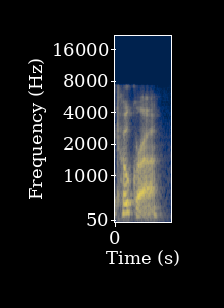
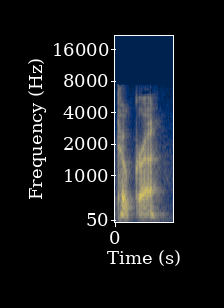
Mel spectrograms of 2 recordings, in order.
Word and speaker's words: Tok'ra: I think I say Tok'ra. Like okra, but Tok'ra, because I'm a lazy American for the most part.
